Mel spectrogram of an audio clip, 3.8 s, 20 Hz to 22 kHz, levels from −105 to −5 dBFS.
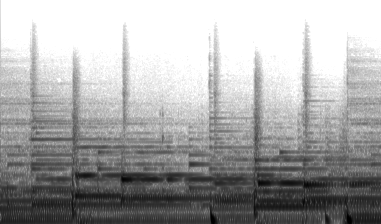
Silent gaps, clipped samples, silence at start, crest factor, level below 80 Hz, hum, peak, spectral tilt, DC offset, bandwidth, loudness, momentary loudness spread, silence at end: none; under 0.1%; 0 s; 14 dB; -22 dBFS; none; 0 dBFS; -10.5 dB/octave; under 0.1%; 5.6 kHz; -15 LUFS; 5 LU; 0 s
